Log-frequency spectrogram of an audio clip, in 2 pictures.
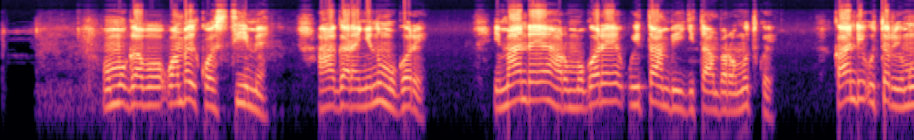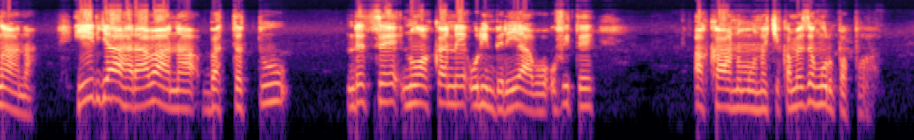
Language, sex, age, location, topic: Kinyarwanda, male, 25-35, Huye, health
